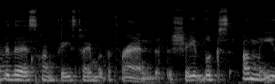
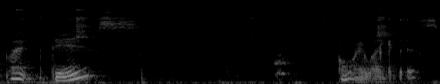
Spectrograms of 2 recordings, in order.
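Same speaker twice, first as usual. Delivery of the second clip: whisper; 9 dB quieter, slower than usual. Real, not acted. Whispered delight.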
